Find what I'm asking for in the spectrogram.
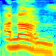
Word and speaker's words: Annam: Anam. – Spelled the same way in my notes. – A-N-N-A-M. The Allfather. A-L-L-F-A-T-H-E-R.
